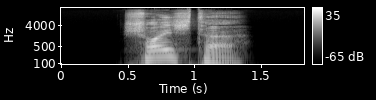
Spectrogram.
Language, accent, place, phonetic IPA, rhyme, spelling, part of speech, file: German, Germany, Berlin, [ˈʃɔɪ̯çtə], -ɔɪ̯çtə, scheuchte, verb, De-scheuchte.ogg
- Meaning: inflection of scheuchen: 1. first/third-person singular preterite 2. first/third-person singular subjunctive II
